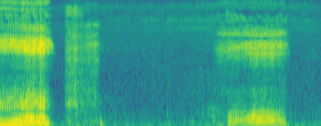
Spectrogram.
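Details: Sleeping French Bulldog, eight months old, gives a deep raspy snore, a brief snort, then a quiet stretch before another rattling low snore near the end.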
